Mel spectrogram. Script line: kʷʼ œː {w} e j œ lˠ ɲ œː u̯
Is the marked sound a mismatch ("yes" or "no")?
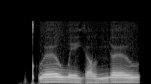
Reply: no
